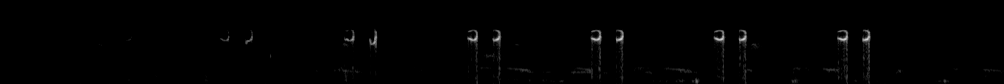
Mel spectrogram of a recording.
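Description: Rain quail calling: a high double note repeated six times, one pair about every second and a quarter, the first two pairs faint and the rest loud.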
